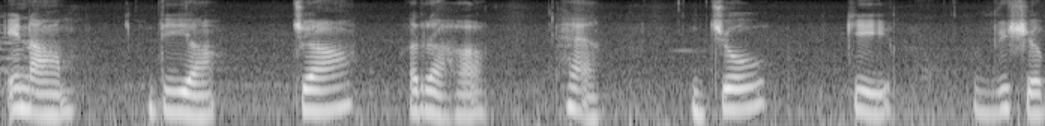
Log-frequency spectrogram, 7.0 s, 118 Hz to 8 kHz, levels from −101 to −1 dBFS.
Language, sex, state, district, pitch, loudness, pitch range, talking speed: Hindi, female, Haryana, Rohtak, 195 Hz, -20 LUFS, 185-210 Hz, 70 wpm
